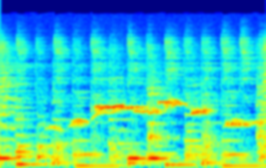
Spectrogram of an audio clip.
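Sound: human whistling melody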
